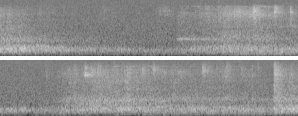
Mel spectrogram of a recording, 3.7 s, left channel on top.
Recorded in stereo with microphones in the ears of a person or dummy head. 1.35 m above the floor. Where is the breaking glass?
No breaking glass in this recording.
